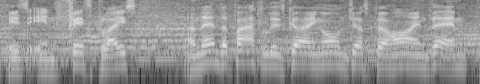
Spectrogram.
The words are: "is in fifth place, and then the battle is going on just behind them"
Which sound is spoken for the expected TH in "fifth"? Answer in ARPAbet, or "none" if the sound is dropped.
TH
